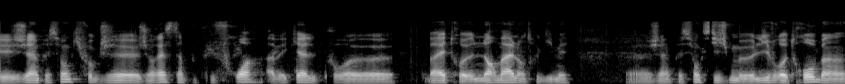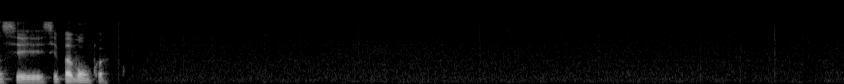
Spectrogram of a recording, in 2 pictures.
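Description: Background gated by the echo canceller at 1.84–2.03 s: while the loudspeaker played, the canceller cut the microphone by about 40 dB, so the room sound drops out briefly and returns. The same gating recurs at 3.96–4.22 s, 5.33–6.78 s and 8.74–9.9 s, the last dipping about 34 dB.

Echo leak at 2.04–3.3 s, 4.22–4.26 s, 6.23–6.36 s and 9.37–9.71 s: a faint copy of the voice trails 284 ms behind, well below the speech. It is likely loudspeaker sound the canceller failed to remove and sent back.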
